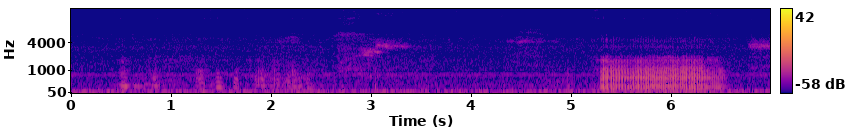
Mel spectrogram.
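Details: Sleeping dog snoring: soft, low rumbling breaths, then one loud, rough snore lasting about a second against quiet room noise.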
